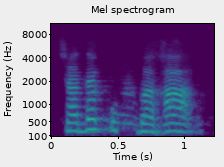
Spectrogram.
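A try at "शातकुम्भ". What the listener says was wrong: Shatakumbha. I think still you have the problem of Katora Vyanjana and Mridu Vyanjana. It is not Shatakumbha. Shatakumbha.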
